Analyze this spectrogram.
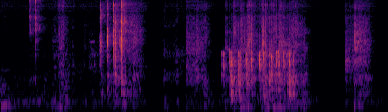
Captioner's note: keyboard clacking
